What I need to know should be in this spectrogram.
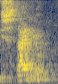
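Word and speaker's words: Steuernagel: É um texto escrito pelo pastor Valdir Steinegel, acho que a pronúncia correta é essa, pastor do sul do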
